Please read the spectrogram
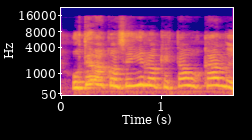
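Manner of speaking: high-pitched teacher's warning; threatening teacher. Retold or imitated. Teacher warns student after long silence, high threat.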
